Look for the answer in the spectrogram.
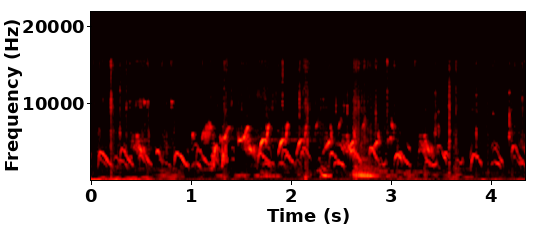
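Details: A group of francolin (teetar) chicks peeping to their mother: busy, overlapping high chirps sliding downward, plus a brief lower squeal midway and soft background clatter.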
